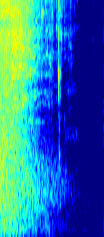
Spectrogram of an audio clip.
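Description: A sudden crash of noise that dies away smoothly over about a second and a half, with a small click near the end.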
